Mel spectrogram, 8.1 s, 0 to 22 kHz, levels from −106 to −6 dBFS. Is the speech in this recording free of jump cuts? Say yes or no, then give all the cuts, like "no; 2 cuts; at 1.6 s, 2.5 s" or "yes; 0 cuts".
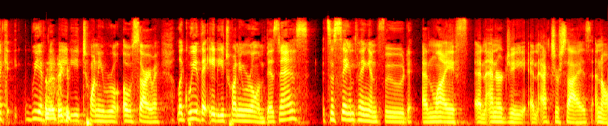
yes; 0 cuts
